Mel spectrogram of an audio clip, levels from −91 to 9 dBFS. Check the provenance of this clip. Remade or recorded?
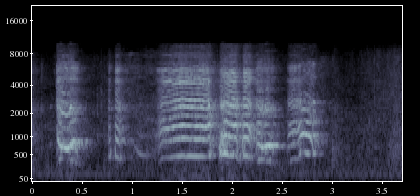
remade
